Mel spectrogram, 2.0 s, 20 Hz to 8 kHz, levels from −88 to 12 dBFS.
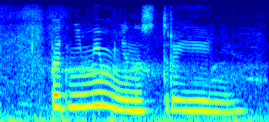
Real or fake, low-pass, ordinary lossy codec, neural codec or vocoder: real; 7.2 kHz; none; none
